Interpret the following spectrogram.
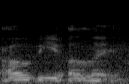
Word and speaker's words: alveoli: LV Olay into the that's how you pronounce it I'll be away into the blood and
